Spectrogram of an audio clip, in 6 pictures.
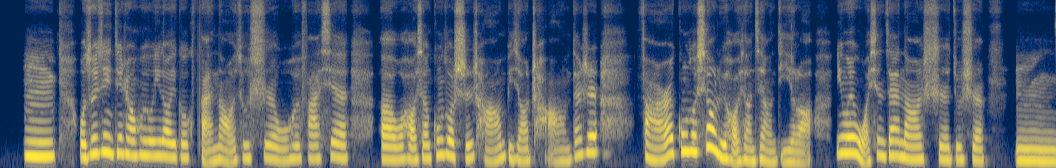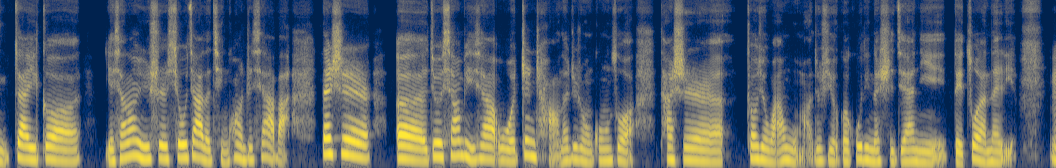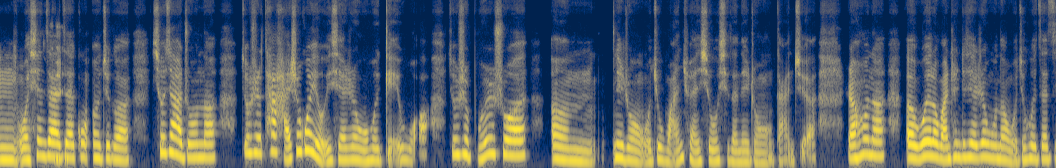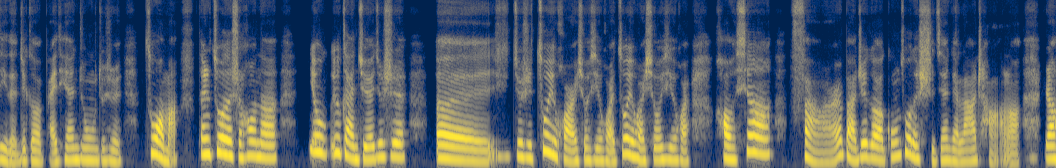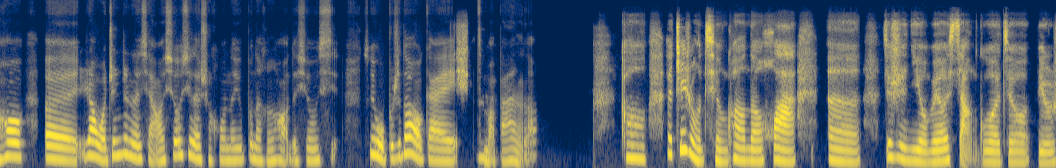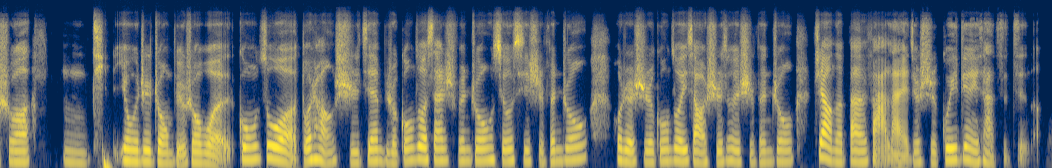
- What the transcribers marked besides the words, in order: other background noise
- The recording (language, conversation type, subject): Chinese, advice, 如何通过短暂休息来提高工作效率？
